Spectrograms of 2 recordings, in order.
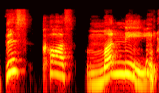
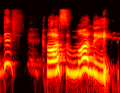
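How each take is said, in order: First: Each word spelled out slowly; mock captain hammering the point home; slow, deliberate. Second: High, laughing through the quote; can't keep a straight face; giggling mock captain. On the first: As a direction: drag out This costs money word by word. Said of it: "He's like". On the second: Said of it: "he's like".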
